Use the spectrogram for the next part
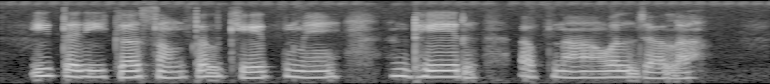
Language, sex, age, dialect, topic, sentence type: Bhojpuri, female, 25-30, Northern, agriculture, statement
